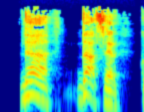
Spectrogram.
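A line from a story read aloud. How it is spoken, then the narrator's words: Barely wheezing. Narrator (Russian): кое-как прохрипел я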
